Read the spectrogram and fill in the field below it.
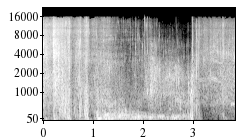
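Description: Water churns and bubbles as a man plunges under.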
